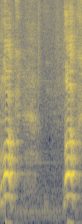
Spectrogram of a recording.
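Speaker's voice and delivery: high, loud excited calling; excited shout. A narrator's reading. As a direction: call out thrilled to a friend. Lads spot the soldier.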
